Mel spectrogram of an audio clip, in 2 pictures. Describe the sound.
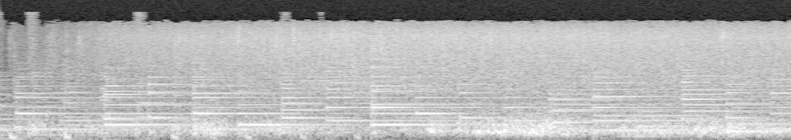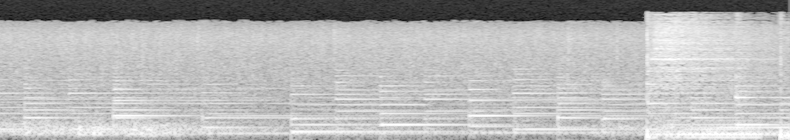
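Steady rain, a downpour heavy enough to send people running for a car, hisses beneath a soft melody of sustained tonal notes, with a brief louder burst near the end.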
